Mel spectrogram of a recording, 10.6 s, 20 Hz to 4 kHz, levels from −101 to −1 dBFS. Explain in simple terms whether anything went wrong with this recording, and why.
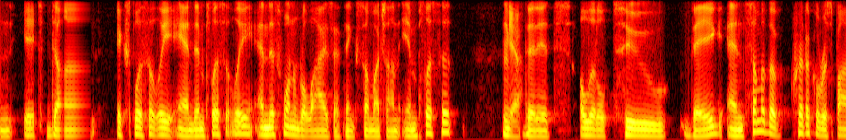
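Yes, two network faults hit the start of this speech clip, one right after the other.

From 0.35 to 0.82 s there is repeated packet loss (robotic sound). Chunks of audio got lost on the way four times in quick succession, the longest hole about 60 ms. Each time, the receiver papered over the hole by stretching the last bit of sound it had. About a third of that half-second is this patch-up, so the speech comes out choppy and machine-like, with little pieces missing.

From 0.85 to 1.15 s, the sound is replaced by a stretched-out buzz or hiss of the previous sound that fades over roughly a quarter of a second, with no real speech in it. The likely cause is a long network dropout: nothing got through for that stretch, and the receiver kept extending what it last heard. Normal speech returns with "explicitly and implicitly and", and whatever was said in the gap is gone.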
